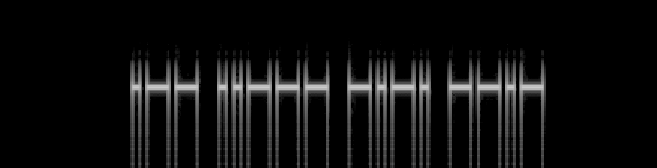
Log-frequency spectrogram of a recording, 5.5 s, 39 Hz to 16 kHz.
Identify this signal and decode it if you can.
Morse code, heard as a keyed tone, about 20 wpm, 700 Hz. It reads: W2CQ
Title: Easy Call Signs Repeated 2x - 20wpm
